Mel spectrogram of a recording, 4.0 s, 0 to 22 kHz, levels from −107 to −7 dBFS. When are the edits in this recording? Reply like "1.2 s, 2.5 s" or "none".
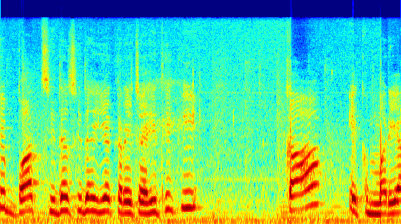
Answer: none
